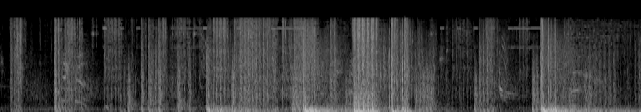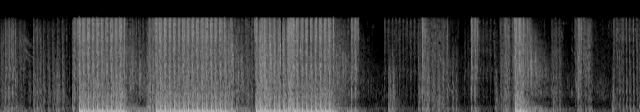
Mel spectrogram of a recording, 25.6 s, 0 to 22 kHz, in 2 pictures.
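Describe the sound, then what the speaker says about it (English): Rapid automatic gunfire and repeated shots from a Call of Duty: Modern Warfare 2 campaign firefight, loud bursts in dense volleys that swell and fade over about 25 seconds, with occasional voices mixed in. "More coming, they're shooting."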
